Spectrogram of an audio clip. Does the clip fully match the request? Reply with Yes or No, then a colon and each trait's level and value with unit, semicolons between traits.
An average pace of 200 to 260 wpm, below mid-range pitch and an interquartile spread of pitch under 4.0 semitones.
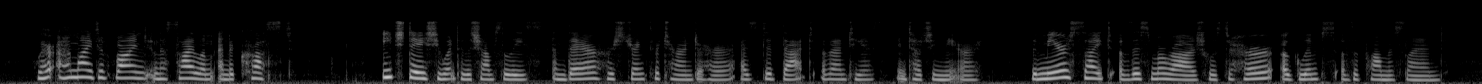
No: fast, 205 wpm; high, 240 Hz; average, 3.1 semitones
